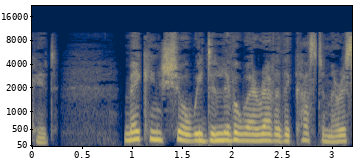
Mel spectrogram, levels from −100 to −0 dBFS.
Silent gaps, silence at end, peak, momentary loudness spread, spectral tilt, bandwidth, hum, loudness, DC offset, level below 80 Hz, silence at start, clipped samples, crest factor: none; 0 s; -8 dBFS; 8 LU; -4.5 dB/octave; 10.5 kHz; none; -23 LUFS; under 0.1%; -62 dBFS; 0 s; under 0.1%; 16 dB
